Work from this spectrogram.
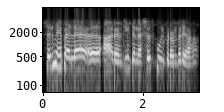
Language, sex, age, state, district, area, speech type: Dogri, male, 18-30, Jammu and Kashmir, Jammu, rural, conversation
